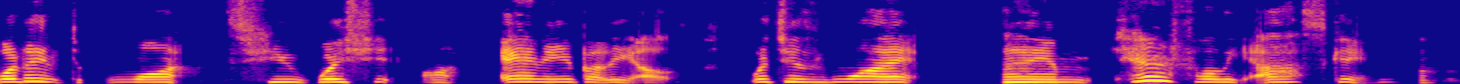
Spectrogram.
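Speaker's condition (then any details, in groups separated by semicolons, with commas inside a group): Cerebral palsy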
